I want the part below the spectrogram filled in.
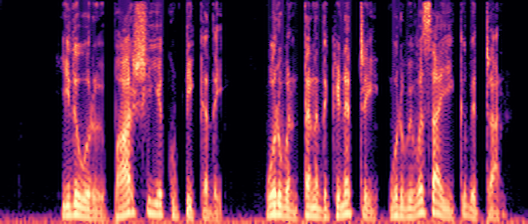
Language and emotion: Tamil, neutral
